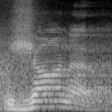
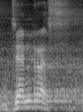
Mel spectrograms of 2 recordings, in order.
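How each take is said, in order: First: It is not read as spelled, gen plus res. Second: It is read as spelled, gen plus res. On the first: The speaker calls it right. "the exact pronunciation of this word is genre" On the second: The speaker calls it wrong. "you should not read as a genres, G E N, gen, R E S, res"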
